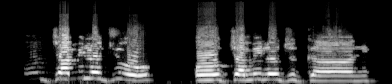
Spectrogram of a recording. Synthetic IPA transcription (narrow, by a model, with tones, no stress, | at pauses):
o˦d͡ʒɔ˧mĩ˦lo˦d͡ʒu˦o˨˦ | o˦d͡ʒɔ˧mĩ˦lo˦d͡ʒu˦ɡã˧nĩ˧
